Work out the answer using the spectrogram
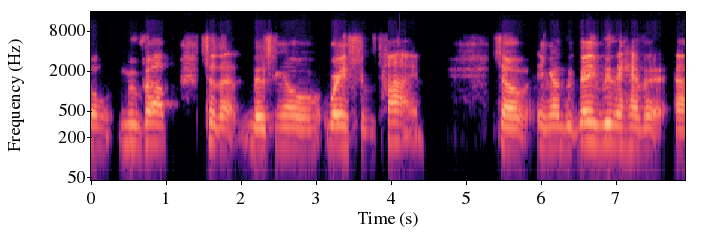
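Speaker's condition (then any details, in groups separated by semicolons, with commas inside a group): Cerebral palsy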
